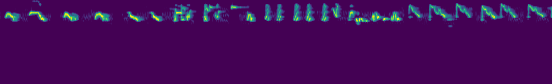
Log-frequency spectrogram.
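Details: Oriental white-eye giving lively 'gacor' lure song in harsh 'tembakan kasar' style: evenly spaced high chirps at first, building into rapid rattling trills and finishing with repeated steeply falling whistled notes.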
